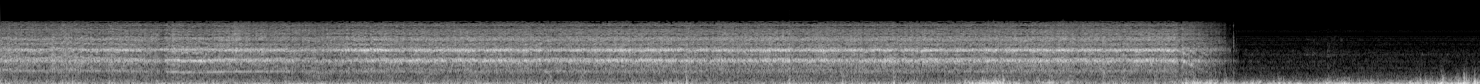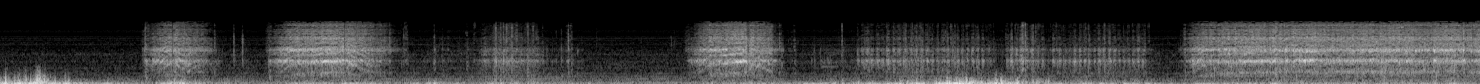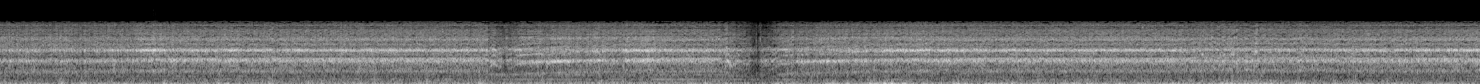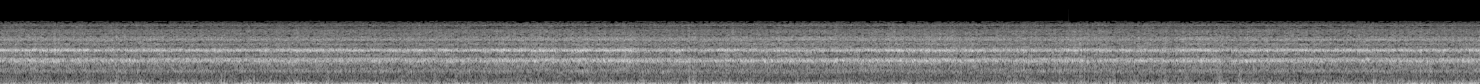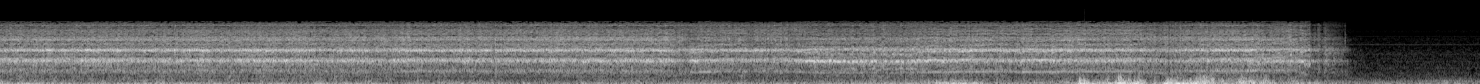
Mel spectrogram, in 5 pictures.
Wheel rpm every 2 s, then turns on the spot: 160, 160, 160, 160, 160, 160, 10, 0, 30, 30, 10, 20, 20, 80, 160, 160, 160, 150, 130, 160, 160, 160, 160, 160, 160, 160, 160, 160, 160, 160, 160, 160, 160, 160, 160, 160, 40.
18-20 22-26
